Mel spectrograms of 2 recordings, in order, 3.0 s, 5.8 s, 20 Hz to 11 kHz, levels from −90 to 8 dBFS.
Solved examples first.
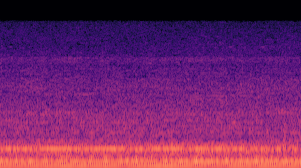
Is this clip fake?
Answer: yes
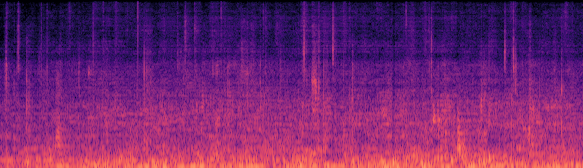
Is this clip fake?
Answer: yes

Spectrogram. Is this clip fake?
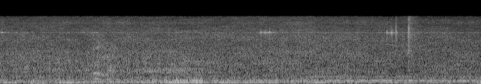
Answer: yes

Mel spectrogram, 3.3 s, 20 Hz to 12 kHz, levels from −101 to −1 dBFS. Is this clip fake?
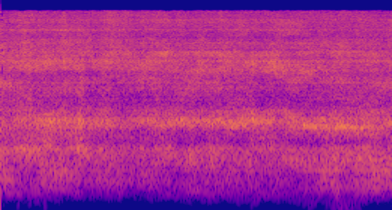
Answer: yes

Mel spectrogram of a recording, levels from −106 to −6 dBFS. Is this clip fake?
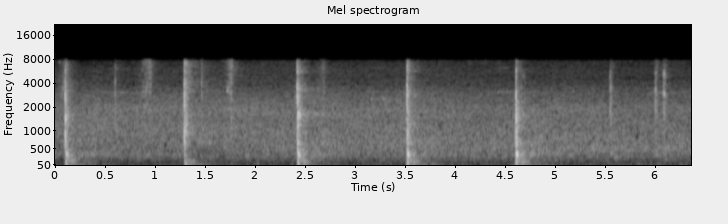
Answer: no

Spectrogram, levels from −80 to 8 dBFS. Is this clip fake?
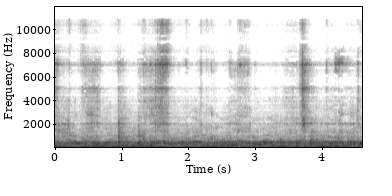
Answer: yes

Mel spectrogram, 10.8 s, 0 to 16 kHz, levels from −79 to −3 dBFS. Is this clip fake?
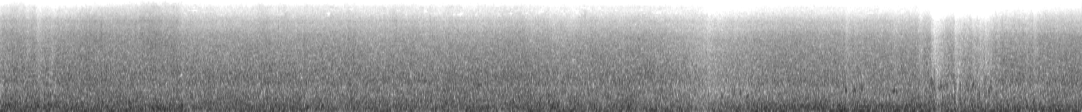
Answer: no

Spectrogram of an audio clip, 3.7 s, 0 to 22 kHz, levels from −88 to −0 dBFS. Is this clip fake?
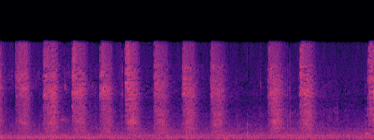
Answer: no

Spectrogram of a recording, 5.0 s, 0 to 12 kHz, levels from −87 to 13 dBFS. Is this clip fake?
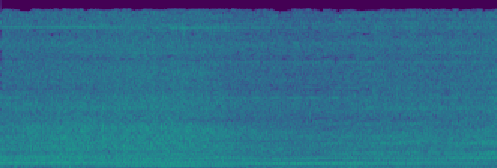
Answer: no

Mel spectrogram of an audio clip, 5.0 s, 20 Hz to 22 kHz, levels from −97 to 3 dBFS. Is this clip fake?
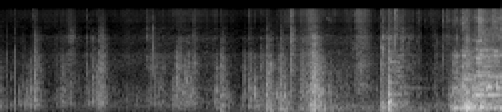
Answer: no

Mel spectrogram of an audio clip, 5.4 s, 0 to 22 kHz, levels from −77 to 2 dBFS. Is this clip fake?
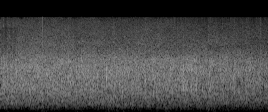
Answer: yes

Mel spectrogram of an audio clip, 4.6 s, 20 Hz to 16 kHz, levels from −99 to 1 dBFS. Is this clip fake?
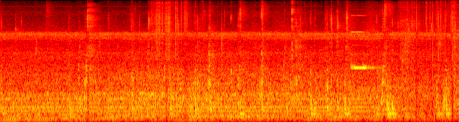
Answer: no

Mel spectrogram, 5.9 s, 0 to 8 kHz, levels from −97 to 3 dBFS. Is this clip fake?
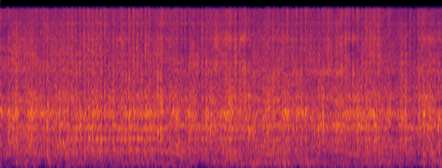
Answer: yes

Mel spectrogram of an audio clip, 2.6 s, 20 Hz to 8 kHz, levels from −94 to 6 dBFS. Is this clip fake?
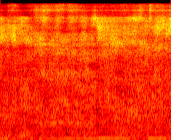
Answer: yes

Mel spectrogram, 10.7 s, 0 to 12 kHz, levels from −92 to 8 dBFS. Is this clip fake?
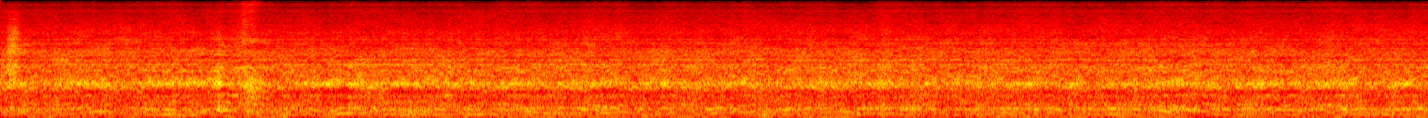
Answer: yes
